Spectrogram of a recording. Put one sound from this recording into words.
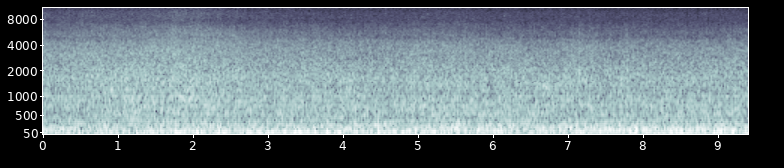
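Sea waves wash against rocks below.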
